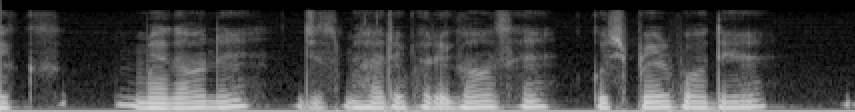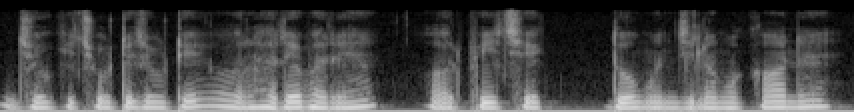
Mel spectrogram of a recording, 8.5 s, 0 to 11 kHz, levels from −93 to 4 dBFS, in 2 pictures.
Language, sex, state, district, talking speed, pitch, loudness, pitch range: Hindi, male, Bihar, Muzaffarpur, 155 wpm, 160 Hz, -19 LUFS, 150-170 Hz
